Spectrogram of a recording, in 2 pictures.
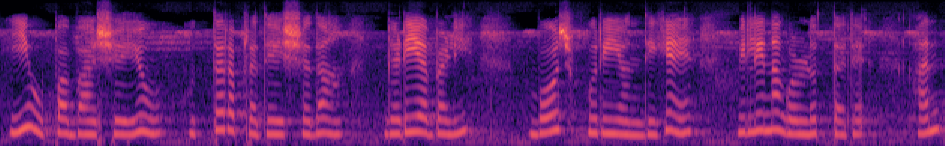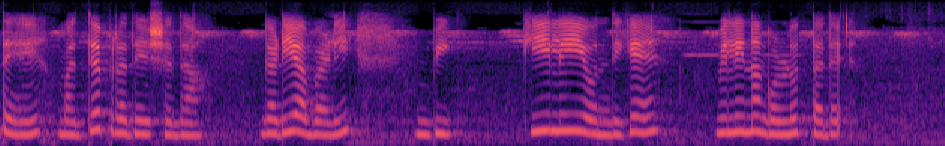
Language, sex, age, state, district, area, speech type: Kannada, female, 18-30, Karnataka, Davanagere, rural, read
